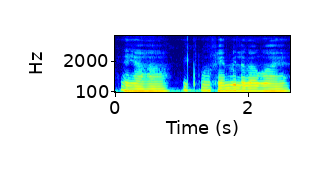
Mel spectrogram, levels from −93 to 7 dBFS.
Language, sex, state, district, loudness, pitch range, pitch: Hindi, male, Bihar, Sitamarhi, -29 LUFS, 130-150 Hz, 135 Hz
